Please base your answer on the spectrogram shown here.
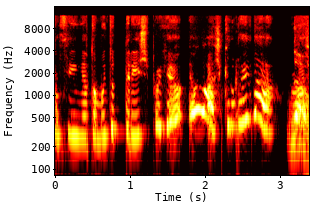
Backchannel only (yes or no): no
